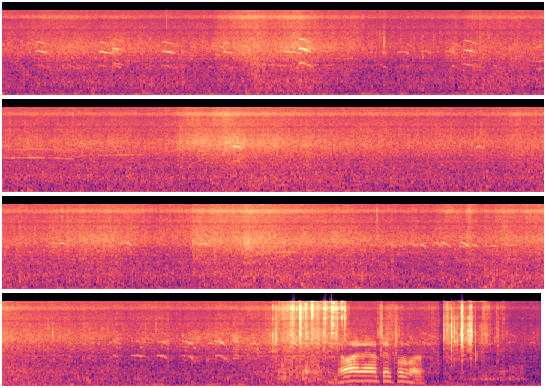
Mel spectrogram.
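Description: Water laps gently against a wooden raft.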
